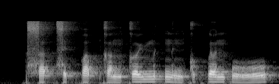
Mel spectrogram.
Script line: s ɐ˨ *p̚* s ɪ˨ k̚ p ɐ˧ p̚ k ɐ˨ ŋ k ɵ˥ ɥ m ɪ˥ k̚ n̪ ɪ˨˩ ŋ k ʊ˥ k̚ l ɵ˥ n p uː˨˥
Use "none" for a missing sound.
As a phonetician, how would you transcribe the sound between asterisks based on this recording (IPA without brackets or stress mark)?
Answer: t̚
